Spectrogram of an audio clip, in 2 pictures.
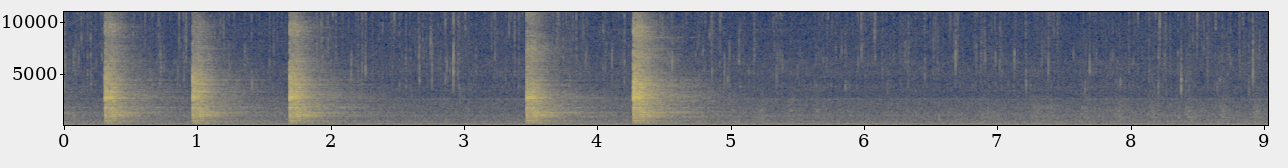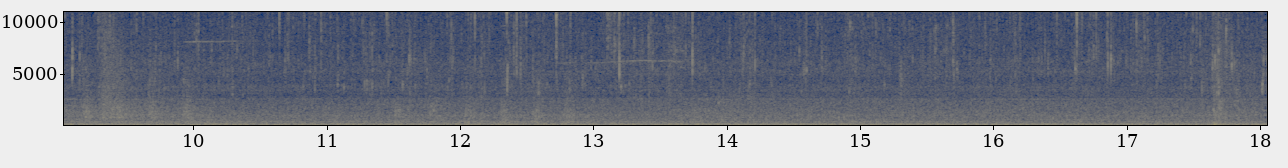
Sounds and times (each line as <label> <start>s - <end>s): water drips from a hydrant 0.0s - 18.0s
